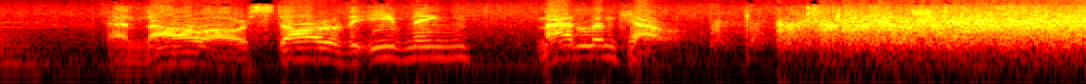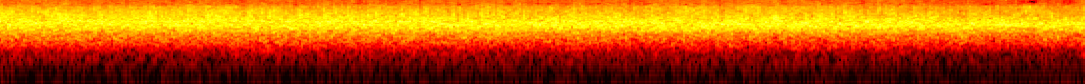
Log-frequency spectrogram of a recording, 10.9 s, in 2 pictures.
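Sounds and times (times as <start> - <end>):
speech: 0.6 - 3.5
crowd applauding: 3.6 - 10.8.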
